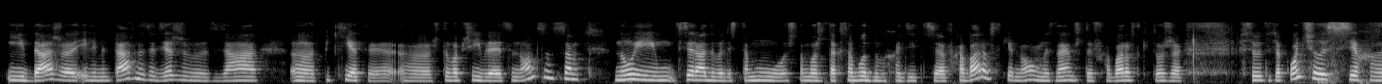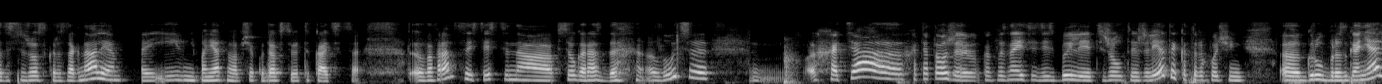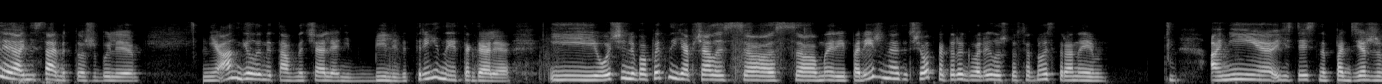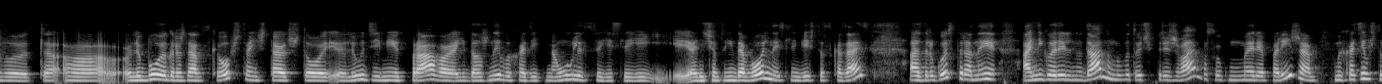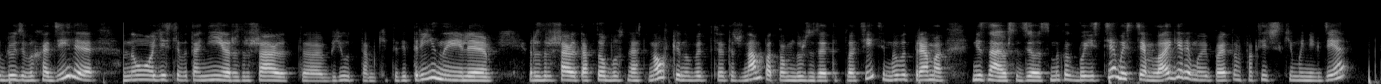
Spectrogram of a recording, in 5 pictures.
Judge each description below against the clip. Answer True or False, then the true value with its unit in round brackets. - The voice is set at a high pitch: True (195 Hz)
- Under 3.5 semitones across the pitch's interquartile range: True (3.0 semitones)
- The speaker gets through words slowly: False (170 wpm)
